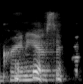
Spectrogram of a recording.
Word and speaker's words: craniosacral: In fact, tell me how you pronounce that. Is that right? You did it perfectly. Craniosacral therapy, exactly.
